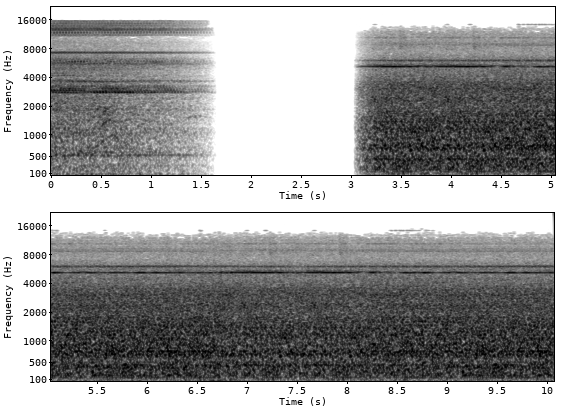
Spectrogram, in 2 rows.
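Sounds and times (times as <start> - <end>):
thin high whine: 0.0 - 1.6.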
